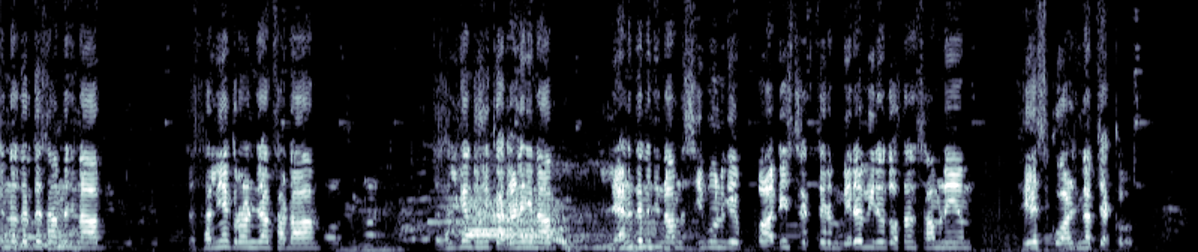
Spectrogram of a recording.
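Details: Jersey Friesian cross cattle offered for sale in Punjab, giving long harmonic moos in several bouts with steady low tones, some overlapping, amid farmyard noise and brief music.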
